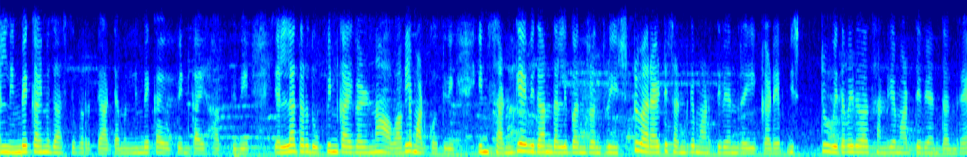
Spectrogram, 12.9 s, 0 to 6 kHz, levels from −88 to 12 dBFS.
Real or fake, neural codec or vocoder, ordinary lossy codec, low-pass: real; none; Opus, 32 kbps; 5.4 kHz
